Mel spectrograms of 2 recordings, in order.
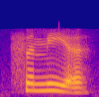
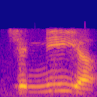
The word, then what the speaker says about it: Saniyyah: it first of all excuse me for getting your first name wrong tell the people out there your first name samia shania right yes yes okay shania tell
